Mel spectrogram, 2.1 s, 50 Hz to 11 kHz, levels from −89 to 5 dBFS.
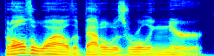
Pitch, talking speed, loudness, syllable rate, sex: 110 Hz, 250 wpm, -17 LUFS, 6.6 syllables/s, male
